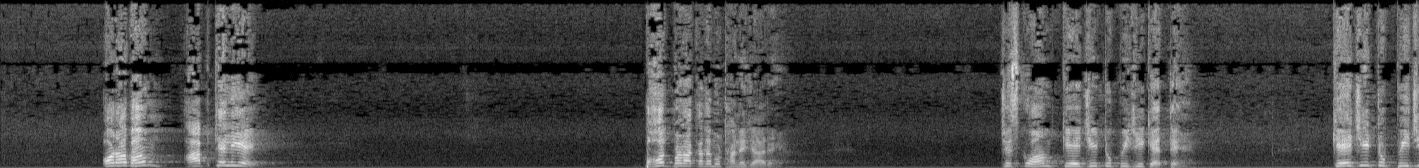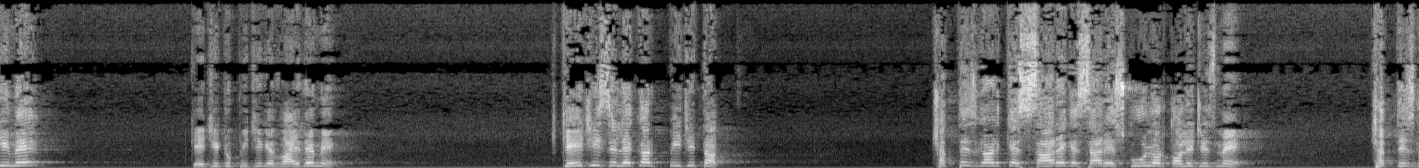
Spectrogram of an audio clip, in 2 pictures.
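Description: A middle-aged man gives a speech through a microphone and loudspeakers outdoors, in short forceful phrases with pauses between them.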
